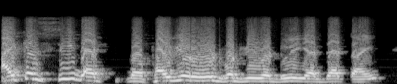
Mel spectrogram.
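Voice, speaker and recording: Music can be heard in the background. Over it, a man speaks at a moderate pace. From India, Punjab (Hoshiarpur district). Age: 70s. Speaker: former corporate executive, school leader. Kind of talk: interview. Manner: halting, with many fillers.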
